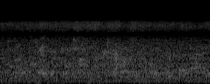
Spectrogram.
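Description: Steady faint rush of running water from aquarium tanks and filters, with a low hum underneath.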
